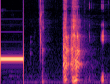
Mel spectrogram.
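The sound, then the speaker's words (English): A censor beep: one loud, steady pure tone lasting under half a second, heard alone and followed by brief fragments of voices. “Beep.”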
